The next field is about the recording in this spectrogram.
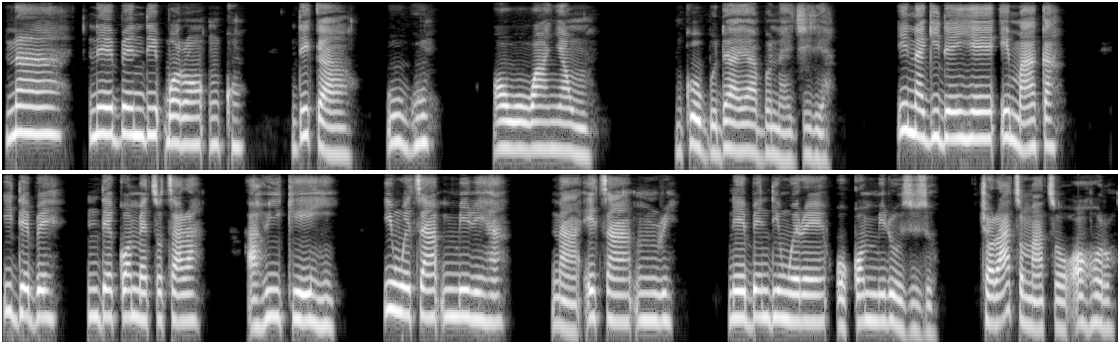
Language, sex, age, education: Igbo, female, 60+, tertiary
